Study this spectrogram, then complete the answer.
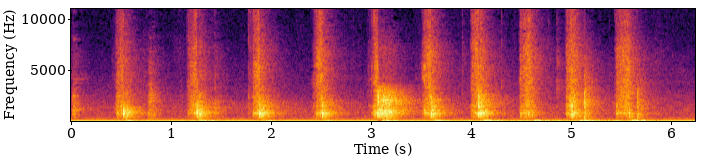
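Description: Kitchen knife shredding a white cabbage on a cutting board, about a dozen crisp, evenly paced chopping strokes close to the listener, with a low steady hum underneath and no talking.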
